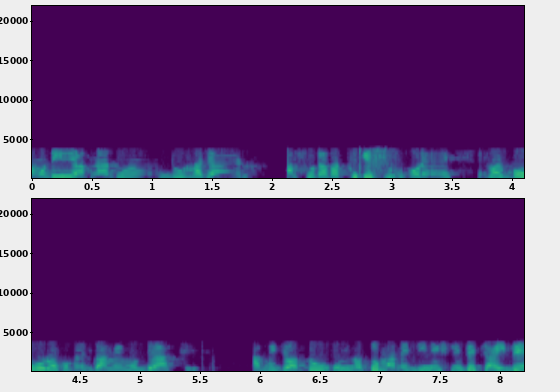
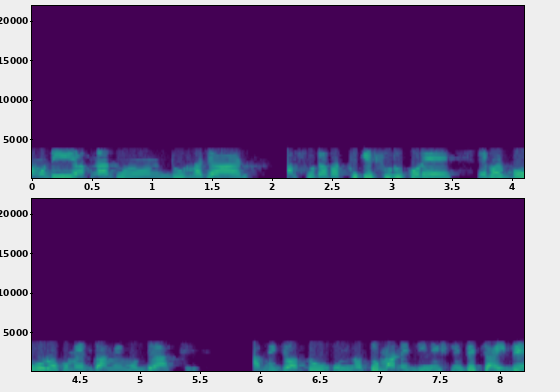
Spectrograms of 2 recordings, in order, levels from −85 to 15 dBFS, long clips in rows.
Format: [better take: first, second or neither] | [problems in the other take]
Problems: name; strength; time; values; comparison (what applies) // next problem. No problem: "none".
second | noise reduction (neural mask model DeepFilterNet 3)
